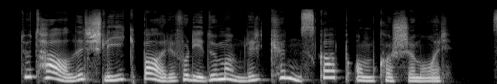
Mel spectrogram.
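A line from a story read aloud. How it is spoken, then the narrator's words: Said calmly. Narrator (Norwegian): sa kongen rolig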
